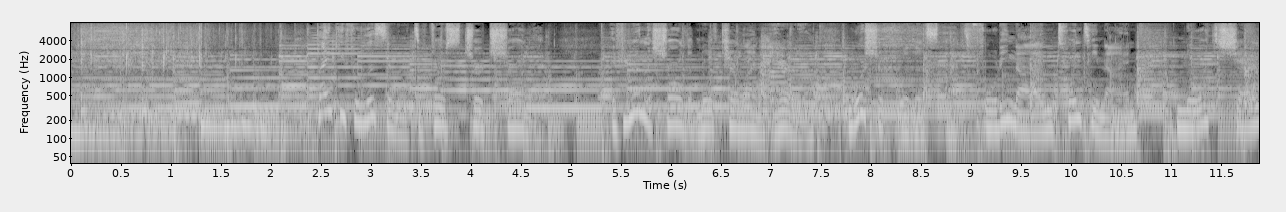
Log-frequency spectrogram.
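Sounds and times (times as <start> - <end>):
audience clapping hands in praise: 0.0 - 3.4
speech: 2.8 - 11.8.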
